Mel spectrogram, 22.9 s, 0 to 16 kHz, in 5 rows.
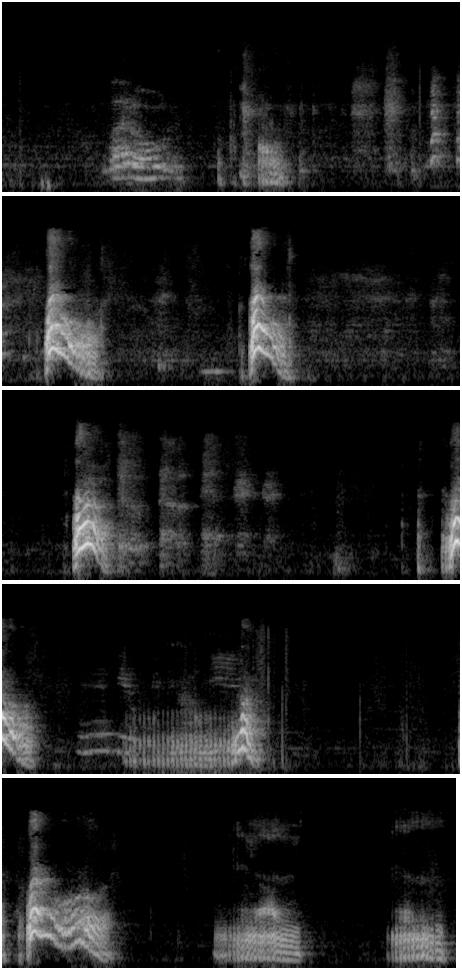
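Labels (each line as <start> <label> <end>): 0.9 A man calls a dog's name in a teasing tone, creating a playful interaction. 2.6
2.5 A woman chuckles softly in reaction to a dog’s behavior following a man’s teasing, adding to the light-hearted atmosphere. 5.1
5.0 A dog barks intermittently with noticeable pauses, creating a rhythmic pattern indoors. 22.8
10.4 A man coughs briefly, ending with playful, exaggerated coughs. 12.6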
